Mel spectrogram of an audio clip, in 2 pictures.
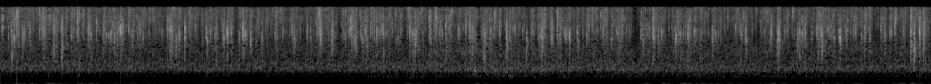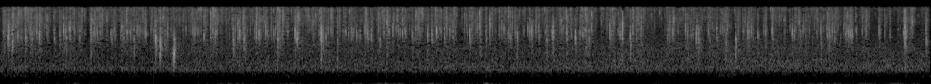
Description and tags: AMBIENT - Rain Spilling from Drainpipe(LOOP)
Rain pouring from a drainpipe onto pavement.
Steady splattering and dripping of rainwater.
Some medium backround hiss of the city can be heard.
